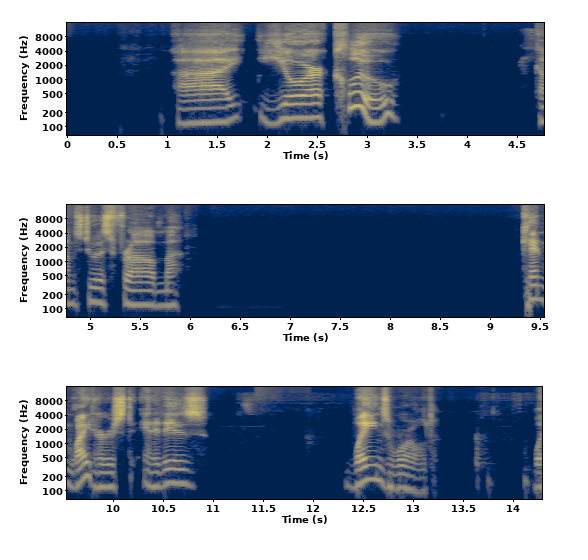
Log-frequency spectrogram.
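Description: A man talks with animation into a close microphone over an online call.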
